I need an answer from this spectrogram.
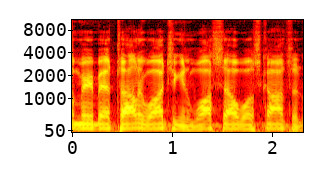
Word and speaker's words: Wausau: Hello, Mary Beth Tolley, watching in Wausau, Wisconsin. Wausau? See, how do you say that? W-A-U-S-A-U. Wausau? I guess it's Wausau, Wisconsin.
